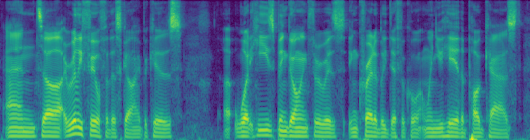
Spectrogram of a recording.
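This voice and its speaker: A man's voice: deep voice, moderate pace, a little mellow, clear, resonant tone. A man hosting a casual solo podcast review, congested with a cold and speaking in an informal, hesitant way.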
